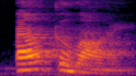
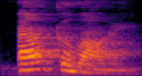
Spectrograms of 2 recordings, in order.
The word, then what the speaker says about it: alkali: Alkali. Alkali. 우리 한국인들은 이 단어를 알칼리라고 부릅니다. 그런데 원어민들은요? Alkali. Alkali. 스트레스가 맨 앞에 있습니다.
